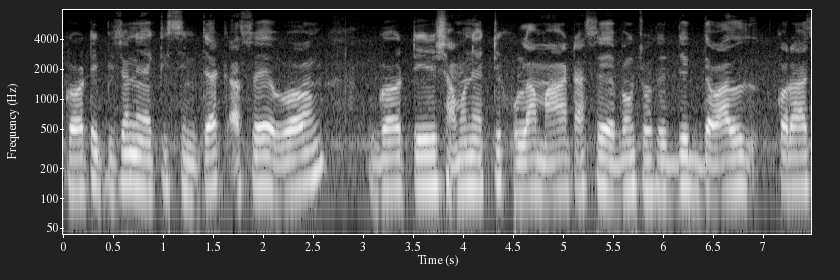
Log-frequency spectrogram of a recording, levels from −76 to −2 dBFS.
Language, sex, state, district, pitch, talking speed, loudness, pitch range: Bengali, male, Assam, Hailakandi, 130 Hz, 135 wpm, -15 LUFS, 125-135 Hz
